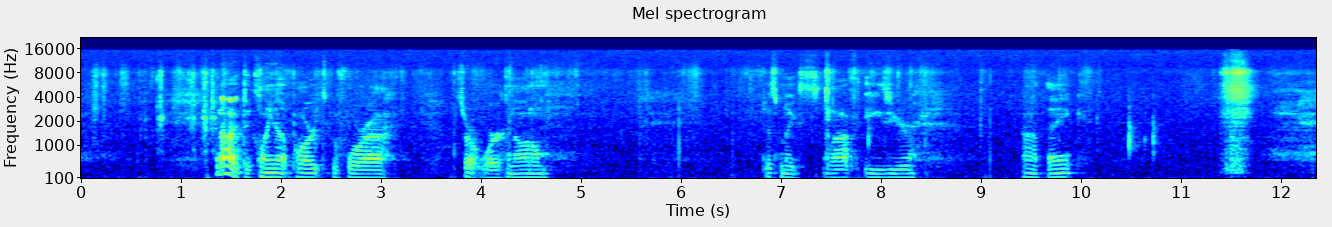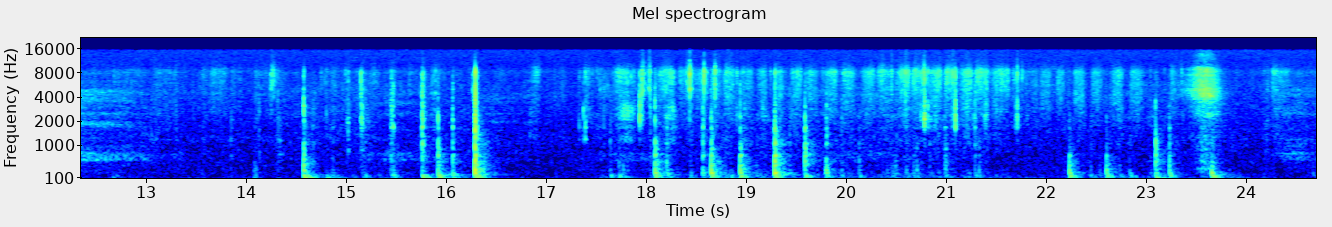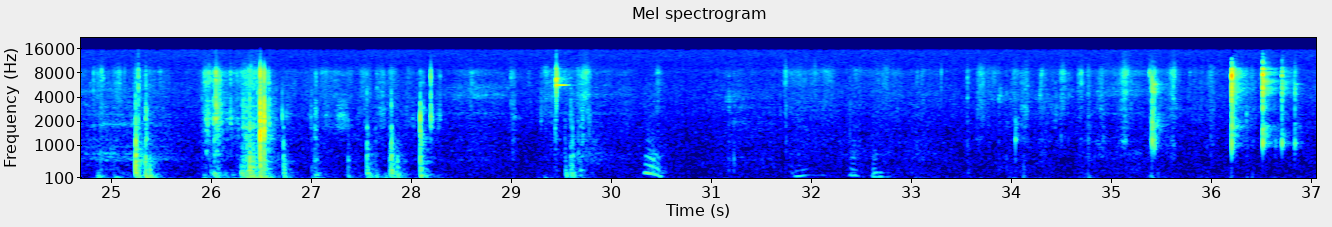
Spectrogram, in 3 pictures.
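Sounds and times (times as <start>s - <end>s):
short hiss: 11.4s - 11.8s.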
